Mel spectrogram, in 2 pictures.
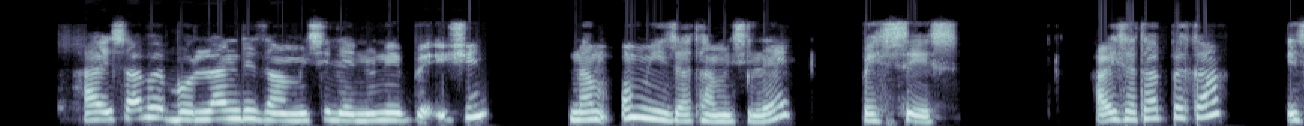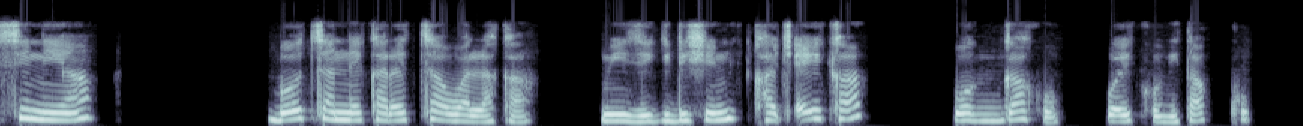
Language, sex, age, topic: Gamo, female, 25-35, agriculture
